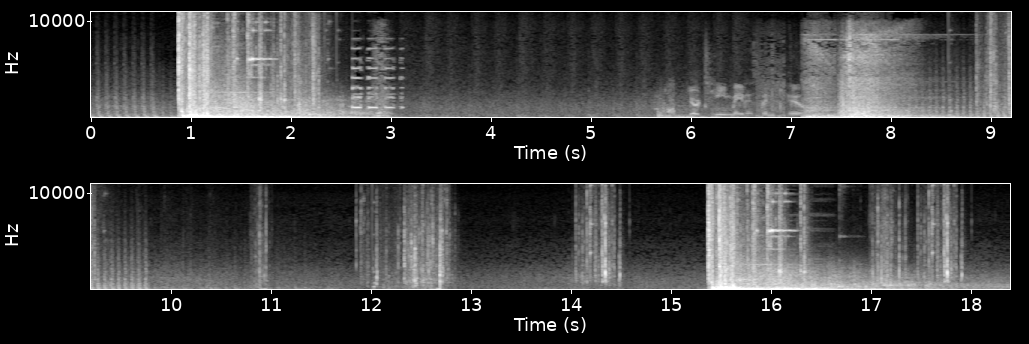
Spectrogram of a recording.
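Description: A sniper rifle fires a loud, booming shot that echoes away.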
